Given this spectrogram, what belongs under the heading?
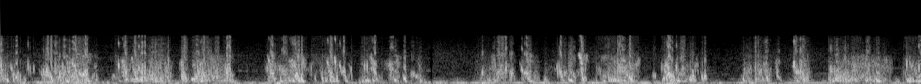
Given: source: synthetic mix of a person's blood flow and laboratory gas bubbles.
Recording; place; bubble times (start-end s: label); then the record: Doppler ultrasound of blood flow; subclavian vein
0.00-0.36 s: bubbles
0.38-1.00 s: bubbles
1.10-1.76 s: bubbles
1.78-2.39 s: bubbles
2.65-3.52 s: bubbles
3.58-4.26 s: bubbles
4.75-5.50 s: bubbles
5.54-5.90 s: bubbles
5.96-6.42 s: bubbles
6.51-7.09 s: bubbles
7.41-7.83 s: bubbles
7.91-8.14 s: bubbles
8.28-8.93 s: bubbles
9.03-9.22 s: bubbles
From the record:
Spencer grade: 4 (maximum detectable bubble signal sounding continuously throughout systole and diastole of every cardiac period, and overriding the amplitude of the normal cardiac signals); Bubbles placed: anywhere in the cardiac cycle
